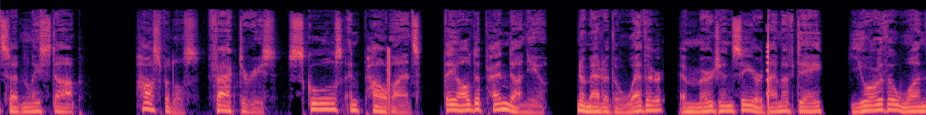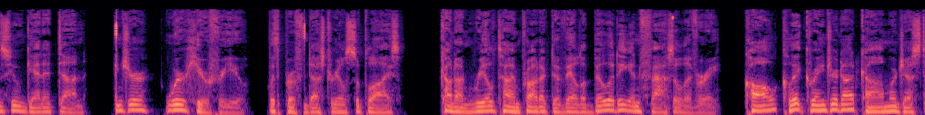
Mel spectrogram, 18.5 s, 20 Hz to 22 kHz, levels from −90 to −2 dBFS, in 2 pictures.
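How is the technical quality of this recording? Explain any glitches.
The speech is marred by five short glitches caused by damaged data in a compressed stream. They occur at 3.86–3.90 s, 7.64–7.69 s, 10.39–10.43 s, 12.27–12.31 s and 15.95–15.99 s, each lasting about 44 ms. At each point, corrupted bytes in the encoded stream cause the decoder to misread or discard the affected frame and lose sync until it finds the next valid frame header. The result is a brief chirp, squawk, click or short hole that interrupts the audio.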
